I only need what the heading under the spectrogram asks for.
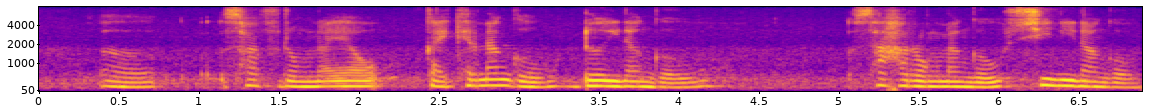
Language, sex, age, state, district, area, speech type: Bodo, female, 30-45, Assam, Kokrajhar, rural, spontaneous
